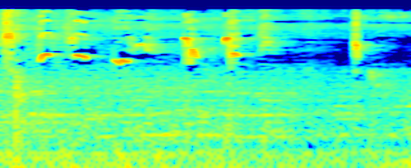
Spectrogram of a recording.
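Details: Oriental magpie-robin (konin ijoan) learning new sounds: thin, high whistled notes and quick sweeping chirps in short bursts, mixed with sharp clicks and a low background hum.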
